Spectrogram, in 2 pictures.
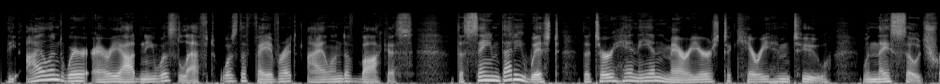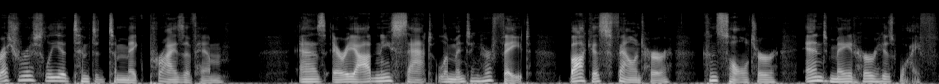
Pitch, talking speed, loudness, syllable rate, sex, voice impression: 130 Hz, 160 wpm, -21 LUFS, 4.9 syllables/s, male, masculine, adult-like, tensed, powerful, bright, clear, fluent, cool, intellectual, friendly, wild, slightly lively, kind, modest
